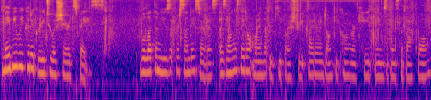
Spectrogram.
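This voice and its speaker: An actress playing a supportive woman doctor in an audio drama, speaking informally with gentle teasing and reassurance. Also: lowish voice, brisk, background noise, close to an everyday voice.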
